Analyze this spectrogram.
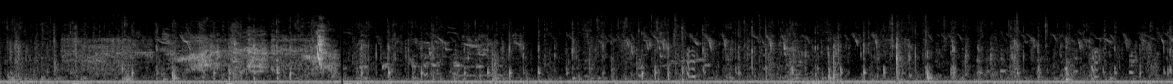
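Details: Hens, roosters and numerous chicks in a coop at lunch time; a drawn-out harsh squawk early on, then a continuous chorus of soft clucks and peeps over a steady low hum.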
